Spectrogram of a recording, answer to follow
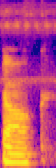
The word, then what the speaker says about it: talk: कहता है यदि किसी इंग्लिश वर्ड में MFKD से पहले लेटर आए, से पहले एल लेटर आए, ठीक है, तो उस स्थिति में एल लेटर हमारी साइलेंट लेटर होती है। एग्जाम्पल देखते हैं, जैसे हाफ, HALF, ठीक है, जैसे मान लीजिए टॉक, TALK, ठीक है, जैसे बाम, BALM, ठीक है।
